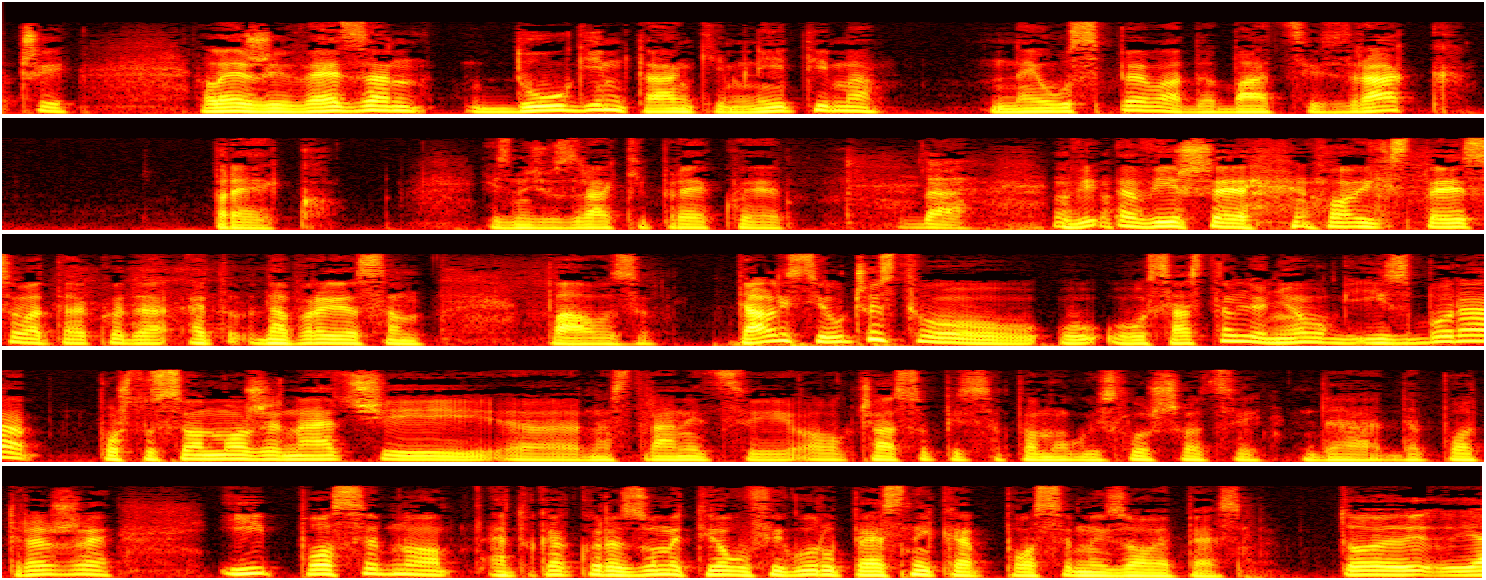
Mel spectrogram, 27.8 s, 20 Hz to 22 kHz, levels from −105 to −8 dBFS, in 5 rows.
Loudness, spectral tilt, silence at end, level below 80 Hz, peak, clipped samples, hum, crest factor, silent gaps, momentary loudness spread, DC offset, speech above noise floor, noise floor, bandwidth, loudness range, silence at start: -26 LUFS; -5.5 dB/octave; 0 s; -56 dBFS; -4 dBFS; under 0.1%; none; 22 dB; none; 11 LU; under 0.1%; 44 dB; -70 dBFS; 11 kHz; 6 LU; 0.05 s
